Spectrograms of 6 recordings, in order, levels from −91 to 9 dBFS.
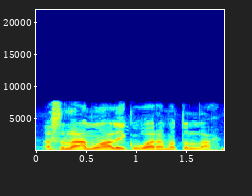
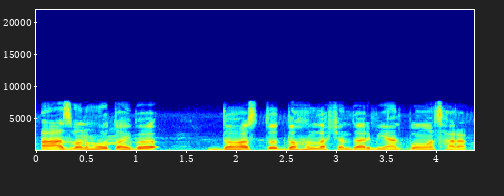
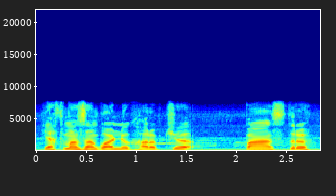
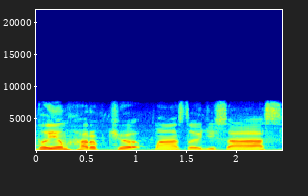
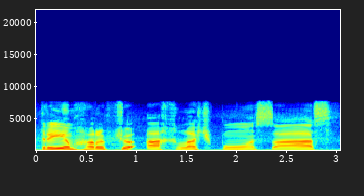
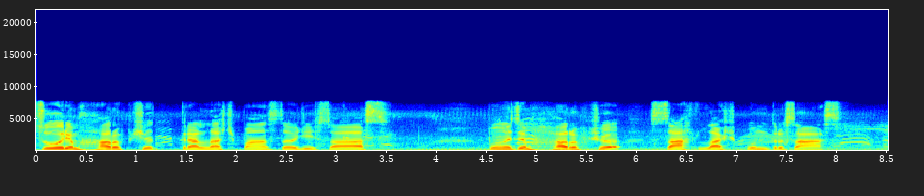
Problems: constant background noise, background conversations at intervals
